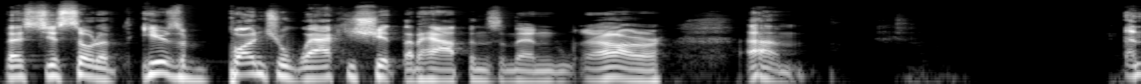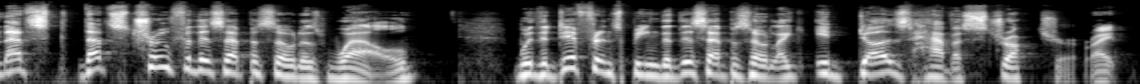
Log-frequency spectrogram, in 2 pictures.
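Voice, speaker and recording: Man with a lively voice musing critically. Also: fairly high pitch, normal speed, dry recording, studio quality. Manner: rambling, analytical, peppered with "like" and "right?"; profane and wry. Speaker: reaction video host. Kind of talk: casual critical commentary.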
